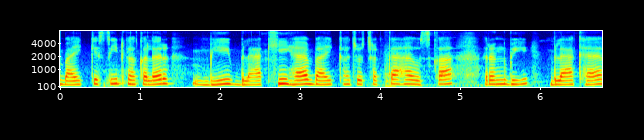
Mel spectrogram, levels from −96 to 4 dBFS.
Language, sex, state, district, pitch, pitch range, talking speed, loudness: Hindi, female, Jharkhand, Garhwa, 215 Hz, 205-225 Hz, 170 wpm, -17 LUFS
